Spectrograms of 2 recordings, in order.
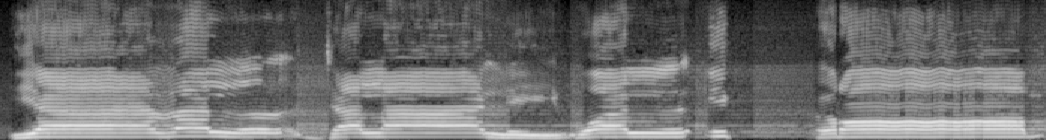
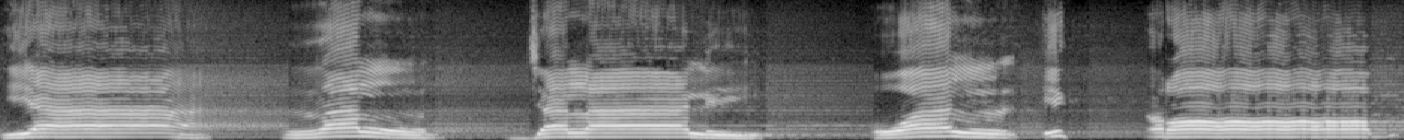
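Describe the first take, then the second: First: It is said in one breath without pausing. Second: It is said in small pieces with pauses.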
